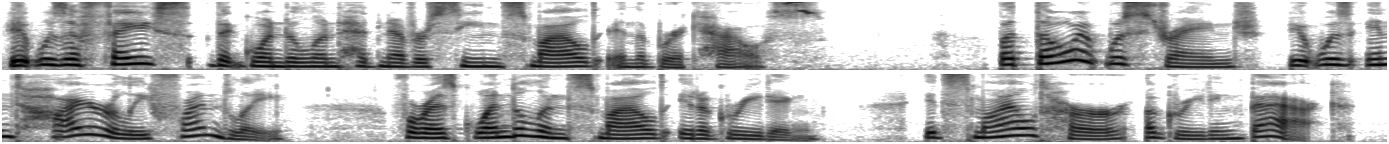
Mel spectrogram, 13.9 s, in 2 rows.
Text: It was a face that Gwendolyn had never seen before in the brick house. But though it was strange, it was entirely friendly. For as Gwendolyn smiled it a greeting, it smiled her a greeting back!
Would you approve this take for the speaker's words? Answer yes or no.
no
